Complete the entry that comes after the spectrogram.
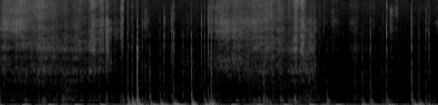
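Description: Long nails tap and scratch the glossy paper dust jacket of a blue hardcover book lying flat. A quick, uneven patter of soft, dull taps mixes with dry, bright scratching across the cover, each tap dying away almost at once.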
